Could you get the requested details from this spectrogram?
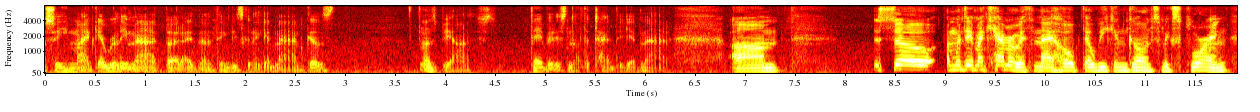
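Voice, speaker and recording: A man's voice: mid-range voice, a bit bright. Young guy in his 20s, not a native speaker, goofy late-night rambling in his parked car, phone at arm's length. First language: not English. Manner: playful, self-mocking rambling. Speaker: vlogger. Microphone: phone camera held at arm's length.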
